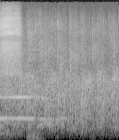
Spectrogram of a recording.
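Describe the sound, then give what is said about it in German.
A short burst of audience applause, dense and steady, many hands clapping at once from a group, continuing evenly for a couple of seconds with no voices standing out. “Ihr achtet auf die wunderschöne Applaus”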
